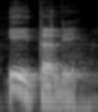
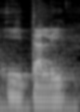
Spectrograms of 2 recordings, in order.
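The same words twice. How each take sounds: First: It is said in an Italian accent. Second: It is said in a plain English accent.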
